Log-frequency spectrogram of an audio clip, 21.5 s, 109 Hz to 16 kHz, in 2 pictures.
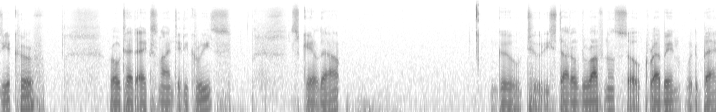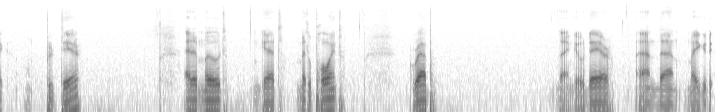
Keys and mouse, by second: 1.6 r, 4.3 s, 6.4 middle click, 9.6 g, 13.5 Tab, 17.0 g, 20.4-21.4 drag.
